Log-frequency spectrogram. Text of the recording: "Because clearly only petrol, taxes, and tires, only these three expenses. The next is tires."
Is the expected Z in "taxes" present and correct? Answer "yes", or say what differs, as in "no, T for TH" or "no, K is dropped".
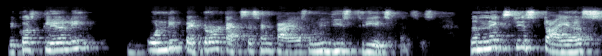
no, S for Z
